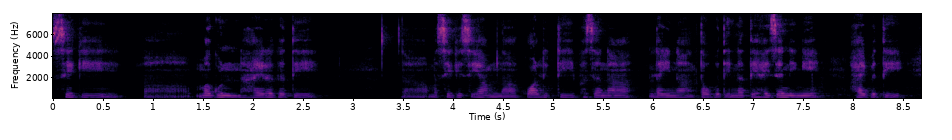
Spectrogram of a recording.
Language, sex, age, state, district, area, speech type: Manipuri, female, 60+, Manipur, Imphal East, urban, spontaneous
